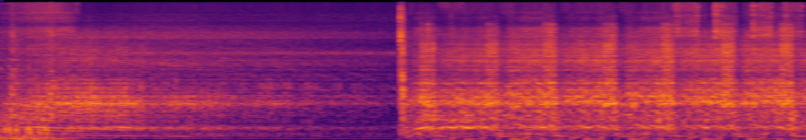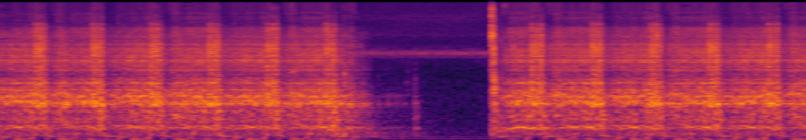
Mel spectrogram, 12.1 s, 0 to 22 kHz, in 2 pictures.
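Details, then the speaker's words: 1965 Ford F250 parked 26 years, fresh points and condenser, fuel now reaching the carb: starter cranks steadily about two turns a second but the engine never catches or fires; no spark at the coil. "so we lost spark or something we have fuel in the carb now what you do Oh doesn't have spark at the coils"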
